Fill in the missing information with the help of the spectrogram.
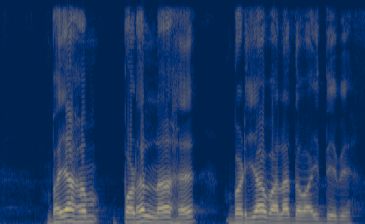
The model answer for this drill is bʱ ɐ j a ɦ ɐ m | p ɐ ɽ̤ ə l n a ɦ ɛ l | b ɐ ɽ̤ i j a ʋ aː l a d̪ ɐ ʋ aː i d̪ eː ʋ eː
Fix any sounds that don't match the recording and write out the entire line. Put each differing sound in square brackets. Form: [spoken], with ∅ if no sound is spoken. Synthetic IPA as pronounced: bʱ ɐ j a ɦ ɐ m | p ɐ ɽ̤ ə l n a ɦ ɛ [∅] | b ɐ ɽ̤ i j a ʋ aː l a d̪ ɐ ʋ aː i d̪ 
